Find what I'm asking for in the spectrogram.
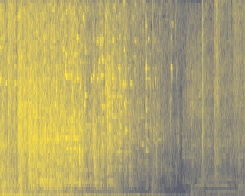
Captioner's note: glass shattering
